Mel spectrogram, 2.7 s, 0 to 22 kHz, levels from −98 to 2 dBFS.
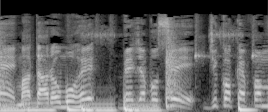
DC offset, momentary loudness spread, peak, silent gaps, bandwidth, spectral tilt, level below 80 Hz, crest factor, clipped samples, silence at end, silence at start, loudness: under 0.1%; 5 LU; 0 dBFS; none; 13 kHz; -4.5 dB/octave; -24 dBFS; 16 dB; under 0.1%; 0 s; 0 s; -17 LUFS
